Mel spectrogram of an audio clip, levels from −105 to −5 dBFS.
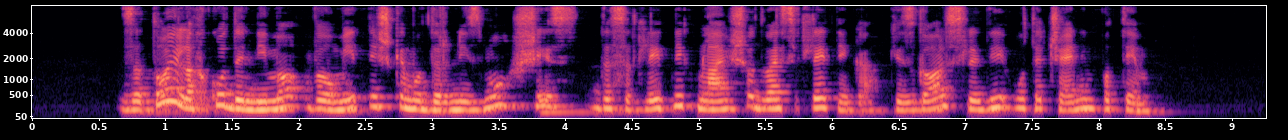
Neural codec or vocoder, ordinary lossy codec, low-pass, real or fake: none; none; none; real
